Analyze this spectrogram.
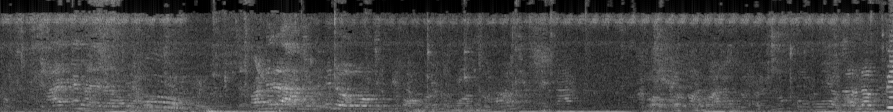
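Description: Children and young people chatter and talk lively nearby.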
